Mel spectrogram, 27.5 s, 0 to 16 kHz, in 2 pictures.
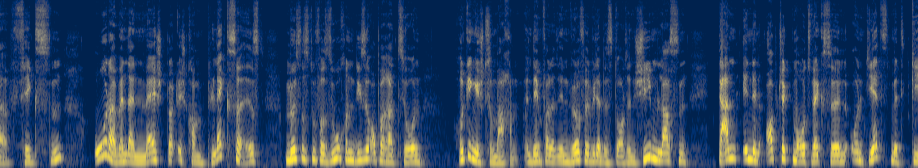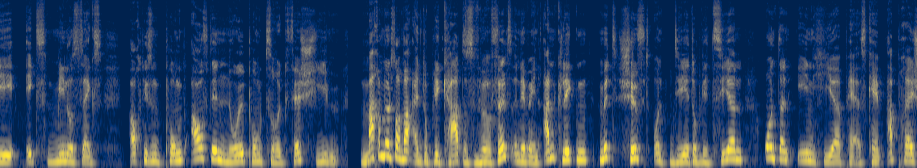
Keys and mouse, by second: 4.8 ctrl+z, 5.3 ctrl+z, 8.9 ctrl+z, 10.7 Tab, 13.6 g, 14.1 x, 14.7 -, 15.0 6, 16.3 Return, 21.8 click, 23.9 shift+d, 26.4 Escape.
